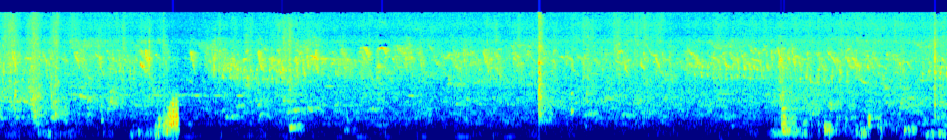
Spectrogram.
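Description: Many birds chirping and twittering steadily in the background. A brief low sound about three and a half seconds in is the loudest moment, a sharp click comes about eleven seconds in, and a few short low sounds follow near the end.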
